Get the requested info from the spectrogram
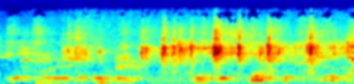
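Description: Muffled, hard-to-make-out voice coming through a mobile phone's speaker on a call, with yelling in the background on the line.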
